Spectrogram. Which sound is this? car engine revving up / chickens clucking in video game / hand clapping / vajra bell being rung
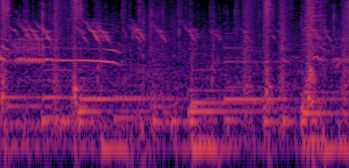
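chickens clucking in video game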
